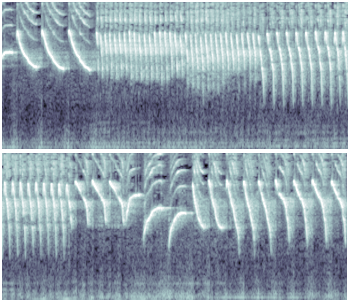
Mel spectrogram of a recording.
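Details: Canary in long continuous song, a tutor recording for young birds: falling whistles, a dense buzzy trill, a quick rattling run of repeated notes, then a series of looping whistled sweeps.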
